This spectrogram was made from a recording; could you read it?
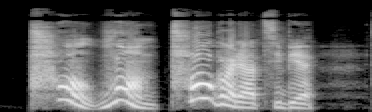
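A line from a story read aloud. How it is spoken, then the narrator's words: Angry. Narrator (Russian): сердито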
